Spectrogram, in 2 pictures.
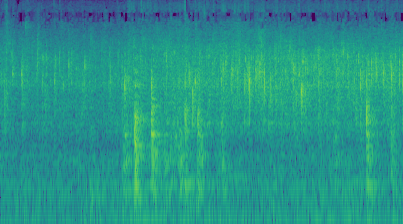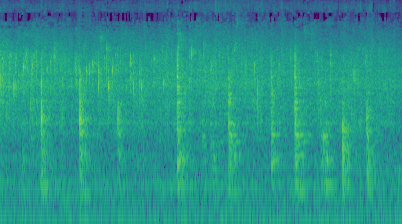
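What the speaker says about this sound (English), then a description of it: "Fry it in a medium flame." Onion sizzles steadily in a pan over a medium flame with ginger, garlic, chillies and spice powder, a continuous crackling fry broken by frequent scraping stirs.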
